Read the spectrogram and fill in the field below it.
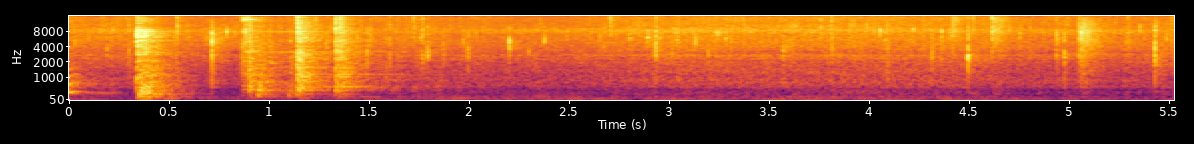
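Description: Green chillies fry in hot oil in a pan, giving a crackling sizzle with sharp spits and pops near the start, then settling into a softer steady fizz.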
